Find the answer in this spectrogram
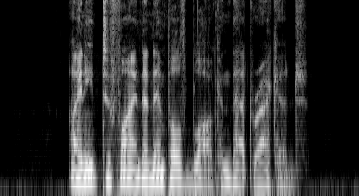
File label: Voice Monolog; We Are the Dwarves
